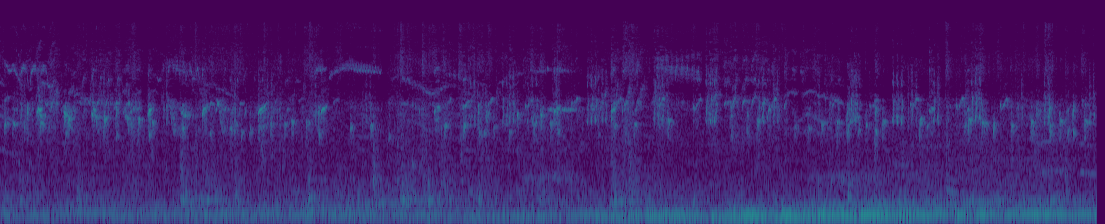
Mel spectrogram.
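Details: Yellow-backed, orange-hooded Gouldian finches give soft, thin chirps and short twittering notes at an uneven pace, over a steady low hum.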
